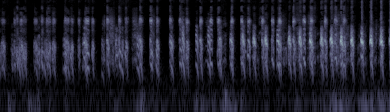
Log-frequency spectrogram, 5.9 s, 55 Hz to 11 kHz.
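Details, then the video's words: Partridge, keklik in Turkish, in a loud accelerating series of harsh chuck notes that settle into a fast, evenly spaced rhythm of about three per second, becoming ringing toward the end. "KEKLİK / PARTRİDGE 1"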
